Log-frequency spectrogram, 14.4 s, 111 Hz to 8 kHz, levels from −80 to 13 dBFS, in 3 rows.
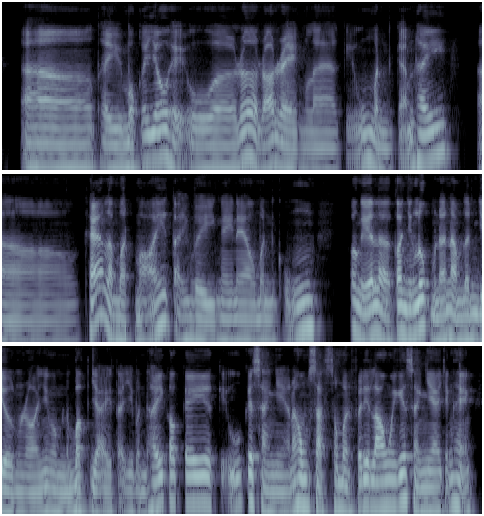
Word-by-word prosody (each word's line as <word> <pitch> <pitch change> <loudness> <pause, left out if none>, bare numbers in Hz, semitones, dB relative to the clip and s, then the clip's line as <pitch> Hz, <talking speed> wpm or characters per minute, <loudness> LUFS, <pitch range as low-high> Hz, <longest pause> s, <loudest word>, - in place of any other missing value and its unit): Ờ, 110 -1 0
thì 105 -1 -1
một 105 -1 -2
cái 135 +1 -1
dấu 150 +2 +3
hiệu, 105 -8 -2
ờ, 105 0 -1
rất 150 +6 +1
là 145 - +2
rõ 105 +3 +1
ràng 100 -4 0
là, 100 0 -4
kiểu, - - -12
mình 130 -10 -2
cảm 100 - -5
thấy, 150 +6 0 0.3
ờ, 100 - -6 0.8
khá - - +5
là - - +1
mệt 100 -1 -1
mỏi, 115 - -1
tại 105 - -4
vì 100 -2 -1
ngày 100 -1 -3
nào 100 -1 -2
mình 100 0 -4
cũng, 150 +9 -1 0.3
có 155 - -1
nghĩa 125 0 +5
là, 135 -1 +3
có 145 - +3
những 135 0 +3
lúc 165 +2 +5
mình 110 - -1
đã 105 - +3
nằm 105 - +2
lên 110 +1 +1
giường 100 -3 +1
rồi 100 0 -2
nhưng 110 0 -1
mà - - -1
mình 100 -1 -2
lại 100 - -2
bật 100 -1 +2
dậy, 105 -3 -1
tại - - -6
vì 105 - -4
mình 100 -1 -5
thấy 125 +6 +2
có, 150 - +2
cái 150 0 +3
kiểu, 140 - -3
cái 155 - +5
sàn 110 -10 0
nhà 100 0 -2
nó 125 - +1
hông 135 -1 +4
sạch 110 -5 +2
xong 125 +4 -3
mình 115 -3 0
phải 125 - 0
đi 140 - +5
lau 130 -1 +5
nguyên 135 +2 +1
cái 160 - +5
sàn 110 -8 -1
nhà 110 0 +1
chẳng 130 +4 -3
hạn. 135 -6 +1
110 Hz, 285 wpm, -23 LUFS, 100-135 Hz, 0.8 s, khá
